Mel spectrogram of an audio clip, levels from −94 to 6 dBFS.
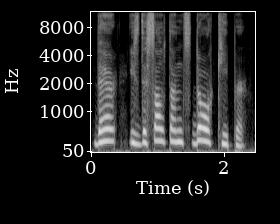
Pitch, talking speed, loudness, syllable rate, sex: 255 Hz, 145 wpm, -16 LUFS, 4.4 syllables/s, female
